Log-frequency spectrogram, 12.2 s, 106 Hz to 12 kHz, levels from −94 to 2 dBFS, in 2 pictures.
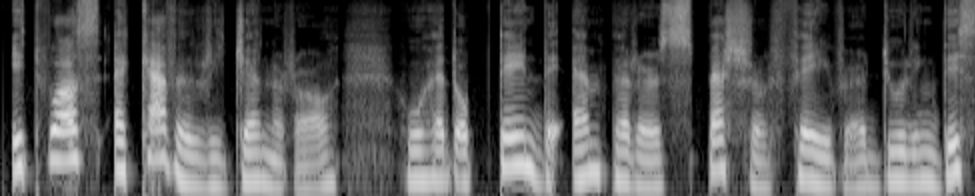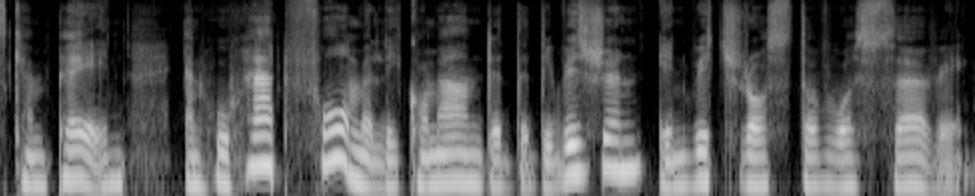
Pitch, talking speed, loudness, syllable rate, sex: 160 Hz, 135 wpm, -23 LUFS, 4.3 syllables/s, female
